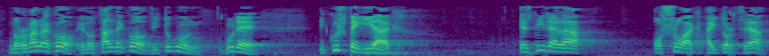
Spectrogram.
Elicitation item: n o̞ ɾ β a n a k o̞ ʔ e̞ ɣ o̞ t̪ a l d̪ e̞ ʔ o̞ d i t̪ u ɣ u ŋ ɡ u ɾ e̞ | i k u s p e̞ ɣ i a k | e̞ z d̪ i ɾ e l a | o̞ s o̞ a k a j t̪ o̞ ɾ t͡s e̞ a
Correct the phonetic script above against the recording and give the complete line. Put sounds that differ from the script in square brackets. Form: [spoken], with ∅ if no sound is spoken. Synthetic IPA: n o̞ ɾ β a n a k o̞ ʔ e̞ [ð] o̞ t̪ a l d̪ e̞ [k] o̞ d i t̪ u ɣ u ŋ ɡ u ɾ e̞ | i k u s p e̞ ɣ i a k | e̞ z d̪ i ɾ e l a | o̞ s o̞ a k a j t̪ o̞ ɾ t͡s e̞ a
